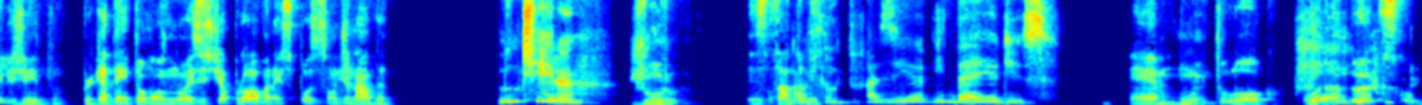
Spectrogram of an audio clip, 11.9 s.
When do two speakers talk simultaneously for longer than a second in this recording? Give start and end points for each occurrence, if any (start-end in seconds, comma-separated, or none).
none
